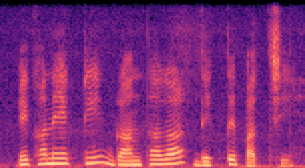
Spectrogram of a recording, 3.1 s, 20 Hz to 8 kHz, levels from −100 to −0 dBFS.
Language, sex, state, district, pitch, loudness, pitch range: Bengali, female, West Bengal, Cooch Behar, 205 Hz, -15 LUFS, 170-235 Hz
